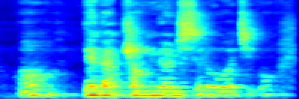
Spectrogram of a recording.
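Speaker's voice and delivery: normal talking voice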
